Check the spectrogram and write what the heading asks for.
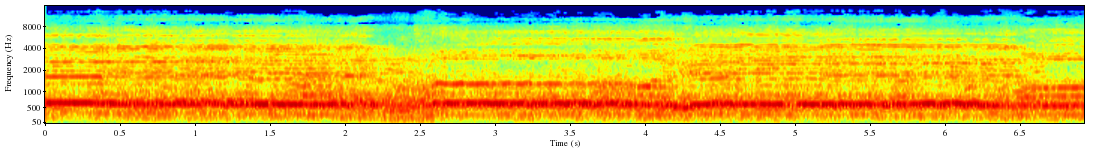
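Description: Women's folk group singing ojkača, the Serbian traditional unaccompanied style, in long held chest-voice notes sung together in close harmony, with a brief break between phrases about two seconds in.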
